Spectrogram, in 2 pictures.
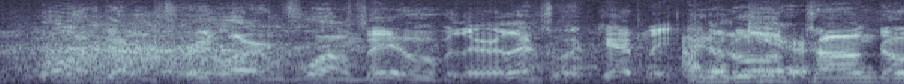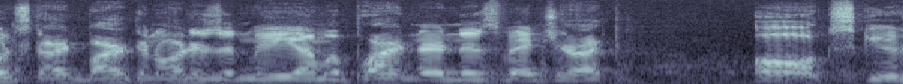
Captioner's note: laughter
